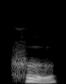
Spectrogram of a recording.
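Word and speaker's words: hoo: which is also associated with the kidneys h-o-o pronounced like who which is associated with the spleen and x-i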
